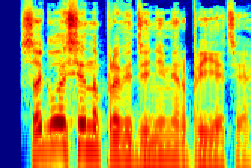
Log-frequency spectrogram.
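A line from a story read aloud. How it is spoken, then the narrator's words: Snorting. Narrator (Russian): хмыкнул я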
